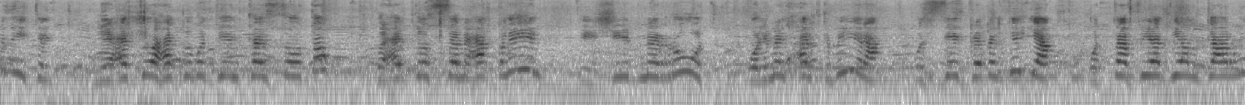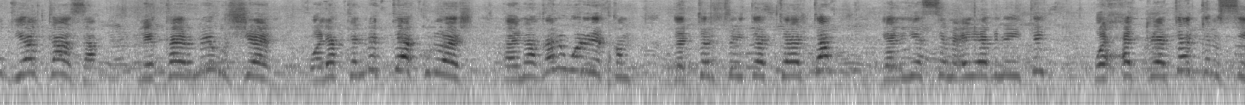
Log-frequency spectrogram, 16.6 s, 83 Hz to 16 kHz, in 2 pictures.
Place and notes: Jemaa El Fna, Rahba Kedima, Marrakesh - intense storytelling
a woman sits on the ground, with a little wooden box and an old magazin, and talks very fast and intense and without a break.
(Sony D50, DPA4060)
Marrakesh, Morocco, 26 February 2014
